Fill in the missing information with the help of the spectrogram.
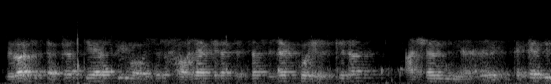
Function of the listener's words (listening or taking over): listening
